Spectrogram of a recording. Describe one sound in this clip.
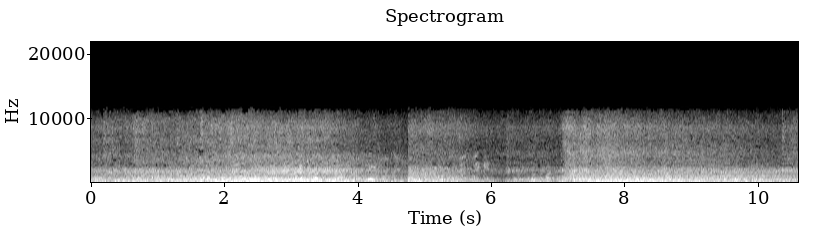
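Waves wash up onto a shore and hiss.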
